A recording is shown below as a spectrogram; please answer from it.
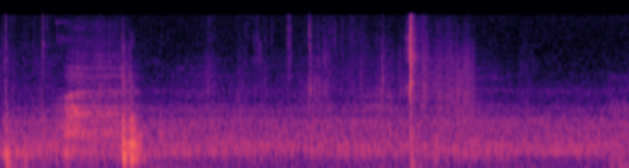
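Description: Pocket knife and needle handled on a wooden workbench: a short scrape just before a second in, then a loud knock, then faint ticks. One sharp click comes about four seconds in, followed by a brief soft hiss.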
